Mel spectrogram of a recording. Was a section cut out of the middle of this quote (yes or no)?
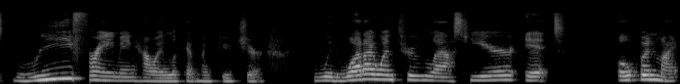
yes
